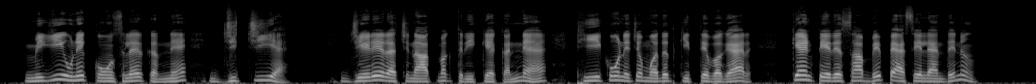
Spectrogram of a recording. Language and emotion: Dogri, disgusted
